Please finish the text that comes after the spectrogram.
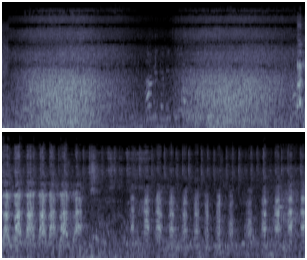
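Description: Waves wash onto a private beach at Ksamil, Albania, in slow swelling surges about every three seconds, later giving way to a rapid series of pulsing sounds, with wind noise and a dog barking faintly.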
